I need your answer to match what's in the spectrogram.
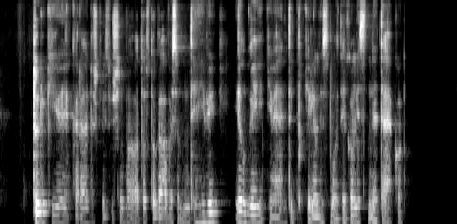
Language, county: Lithuanian, Panevėžys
